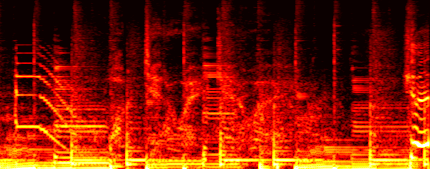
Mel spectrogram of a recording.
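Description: Live band of electric guitars and bass guitar playing an instrumental rock passage over sharp percussive hits. Near the start a high note slides down in pitch.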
